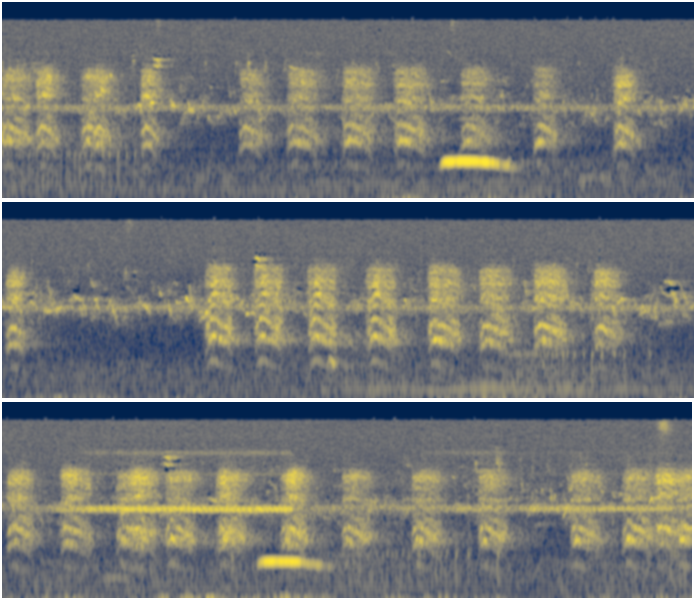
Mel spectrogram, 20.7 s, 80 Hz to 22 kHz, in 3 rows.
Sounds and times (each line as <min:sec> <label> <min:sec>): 0:00.0 crows 0:01.7
0:00.0 hooting owls 0:07.3
0:00.0 Tweeting birds 0:20.7
0:00.0 crickets 0:20.7
0:02.4 crows 0:07.2
0:09.0 crows 0:20.7
0:09.0 hooting owls 0:20.7
0:09.0 creaking trees 0:20.7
